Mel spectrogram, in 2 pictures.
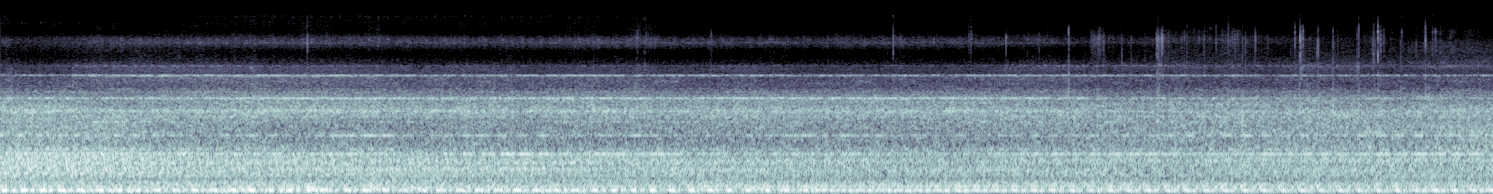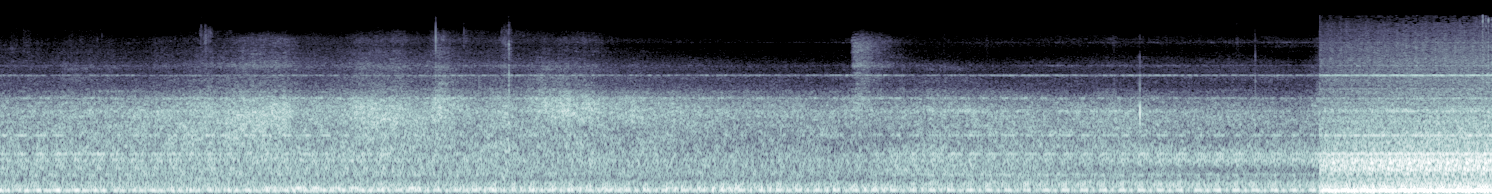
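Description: Double-deck autorack car-carrier wagons of a freight train rolling past: a steady rumble of wheels on rail, with a thin, steady high squeal above it. Near the end the sound cuts abruptly to a louder, deeper rumble.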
